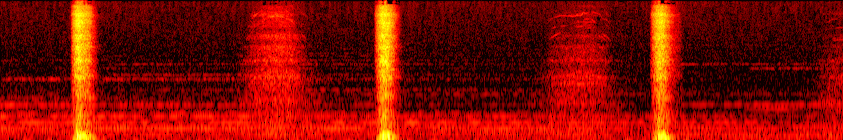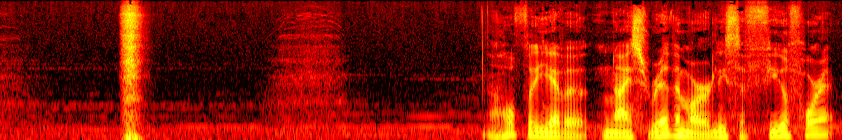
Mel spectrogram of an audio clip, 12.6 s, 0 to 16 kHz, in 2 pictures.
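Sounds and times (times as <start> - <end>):
forceful exhales through the nose during breathing practice: 0.6 - 0.8, 1.9 - 3.0, 4.2 - 5.1, 7.2 - 7.5
soft inhale: 1.8 - 3.0, 4.0 - 5.2, 6.0 - 7.5, 8.3 - 9.2
speech: 10.0 - 12.6.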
